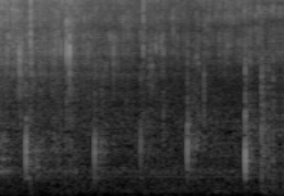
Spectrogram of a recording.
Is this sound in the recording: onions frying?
yes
